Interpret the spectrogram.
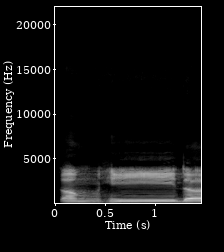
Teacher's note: یہاں پر بھی وقف کی صورت میں دا پڑھیں گے، ٹھیک ہے، دن نہیں پڑھیں گے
